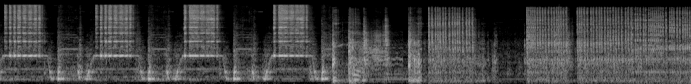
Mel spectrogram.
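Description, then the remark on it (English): An impact printer, printing by striking an inky ribbon, chatters loudly, its print head hammering in quick rhythmic bursts of buzzing rattle, pausing briefly between lines before resuming a longer, steadier run of grinding mechanical printing. “Most printers were large, loud, and expensive.”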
